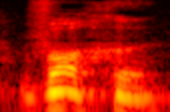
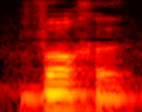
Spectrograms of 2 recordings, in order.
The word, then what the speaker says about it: Woche: Então, e aí, qual é a regra para o CH? Para ele ter esse som de RR. Woche, Woche, Woche.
